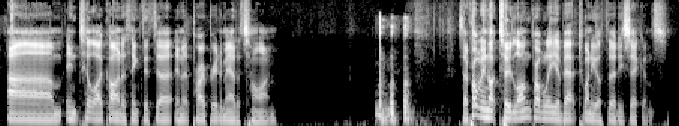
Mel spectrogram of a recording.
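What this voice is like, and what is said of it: Australian accent. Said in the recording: “Sorry for the Australian accent”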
